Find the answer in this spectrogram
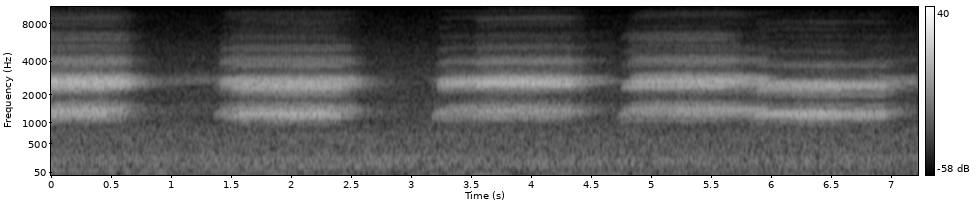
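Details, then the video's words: In a Northern Virginia backyard on a summer night, frogs give four drawn-out, nasal trills, each about a second long, with gaps shrinking until the last calls nearly run together. "Frog Night 1"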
